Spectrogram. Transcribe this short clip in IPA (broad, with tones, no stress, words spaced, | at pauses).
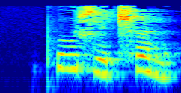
pʰu˥ɕi˨˩ʈ͡ʂʰə˥˩n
